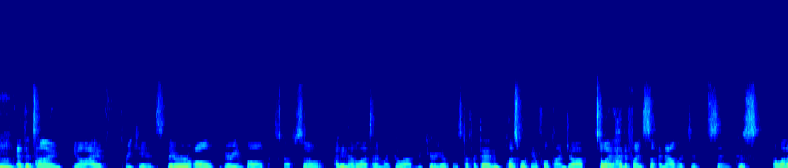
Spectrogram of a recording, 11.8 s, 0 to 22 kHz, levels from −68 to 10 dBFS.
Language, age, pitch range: English, 30-49, 90-115 Hz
